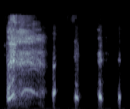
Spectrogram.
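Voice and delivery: squealing nervous laugh; high-pitched giggle burst. Real, not acted. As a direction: laugh in disbelief.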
